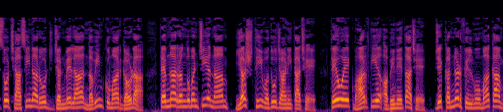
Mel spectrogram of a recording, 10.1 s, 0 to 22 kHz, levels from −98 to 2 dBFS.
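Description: Throughout the speech, the sound is plainly watery and swirly with nothing above 11.5 kHz, likely from MP3 compression at a low bitrate, around 48 kbps. At 6.60 s and 8.88 s, pre-echo puts a short hiss about 29 ms ahead of sharp attacks, because the codec spreads quantisation noise across each block and into the quiet before the attack.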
